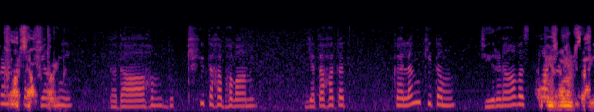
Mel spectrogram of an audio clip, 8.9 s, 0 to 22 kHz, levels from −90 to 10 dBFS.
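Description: Overdone noise removal runs through the whole clip. The suppressor is set so aggressively that any frequency band close to its noise estimate gets pulled down or switched off, and the quieter parts of the speech go with it. The background collapses to near silence dotted with twinkling specks. Separately, the high end stops at around 8 kHz, consistent with a wideband call codec.

Speech suppressed in double talk opens the clip, from 0.0 to 0.05 s, with the talker dipping by about 10 dB. It returns at 7.95 to 8.14 s (about 10 dB), 8.34 to 8.4 s (about 5 dB) and 8.57 to 8.76 s (about 10 dB), so the voice ducks in short pieces. The likely cause is the echo canceller failing to tell the local talker apart from loudspeaker echo while both sides speak, and turning everything down.

The other side's voice leaking through follows from 0.05 to 1.01 s and again from 8.05 s to the end. A second voice comes through alongside the talker at roughly 10 dB relative to the speech. 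That second voice is most likely far-end audio played on the talker's loudspeaker, picked up by the microphone and not fully cancelled. It overlaps the late dips, which fits both sides talking at once.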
